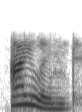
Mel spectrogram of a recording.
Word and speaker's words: island: Nos casos a seguir, o S e o L aparecem na palavra escrita, mas o S não é pronunciado. Ouçam, repitam e gravem. aisle, island, A classic false friend.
